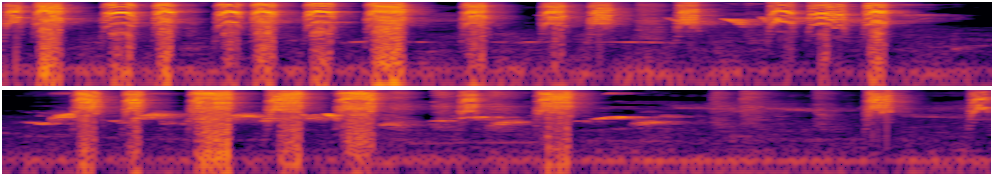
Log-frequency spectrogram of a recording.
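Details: Grey-cheeked bulbul pouring out a rough, harsh song: quick loud scratchy bursts in steady runs, a short pause, then more bursts mixed with lower whistled and warbled notes.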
